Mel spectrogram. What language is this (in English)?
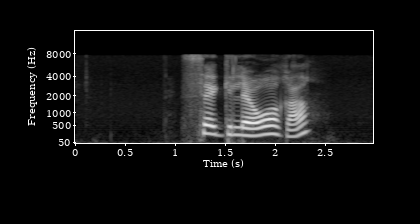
Swedish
